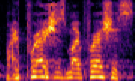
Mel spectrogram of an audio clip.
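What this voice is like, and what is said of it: Bad Gollum impression. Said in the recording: “Gollum ... he laments it ... that's a bad impersonation.”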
